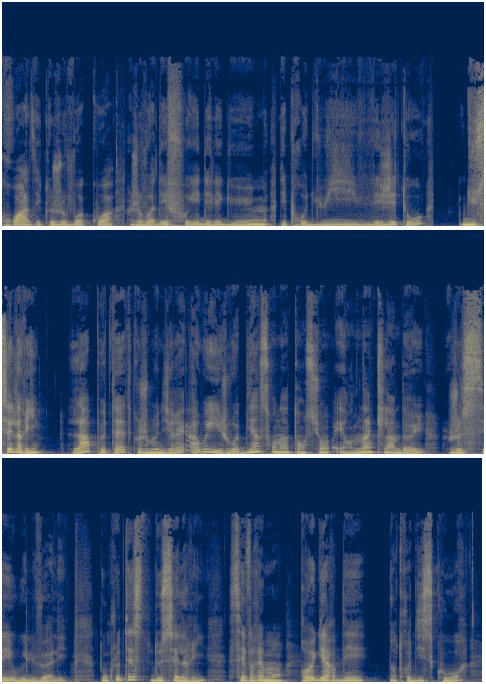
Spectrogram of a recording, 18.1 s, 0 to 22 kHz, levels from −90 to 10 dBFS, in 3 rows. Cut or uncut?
uncut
